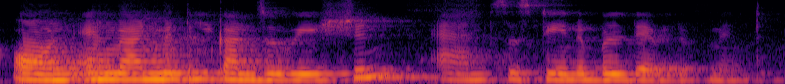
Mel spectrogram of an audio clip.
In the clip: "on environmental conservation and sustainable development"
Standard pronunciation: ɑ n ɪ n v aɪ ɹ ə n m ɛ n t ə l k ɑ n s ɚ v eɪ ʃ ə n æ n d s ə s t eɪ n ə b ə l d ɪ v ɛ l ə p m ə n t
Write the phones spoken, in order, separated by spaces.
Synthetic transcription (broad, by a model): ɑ n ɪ n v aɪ ə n m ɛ n t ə l k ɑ n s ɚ v eɪ ʃ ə n æ n d s ə s t eɪ n ə b ə l d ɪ v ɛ l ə p m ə n t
